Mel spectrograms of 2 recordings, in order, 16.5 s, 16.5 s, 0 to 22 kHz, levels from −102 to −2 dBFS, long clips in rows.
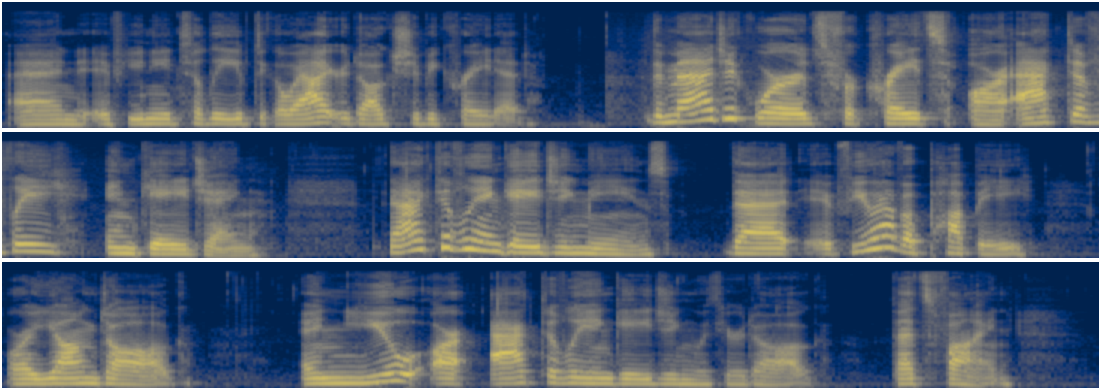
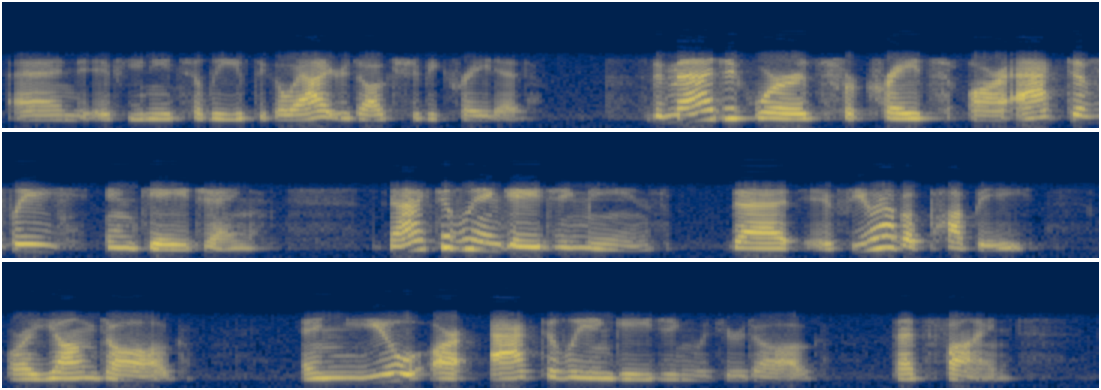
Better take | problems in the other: first | phone-call audio; nothing above 3.5 kHz

